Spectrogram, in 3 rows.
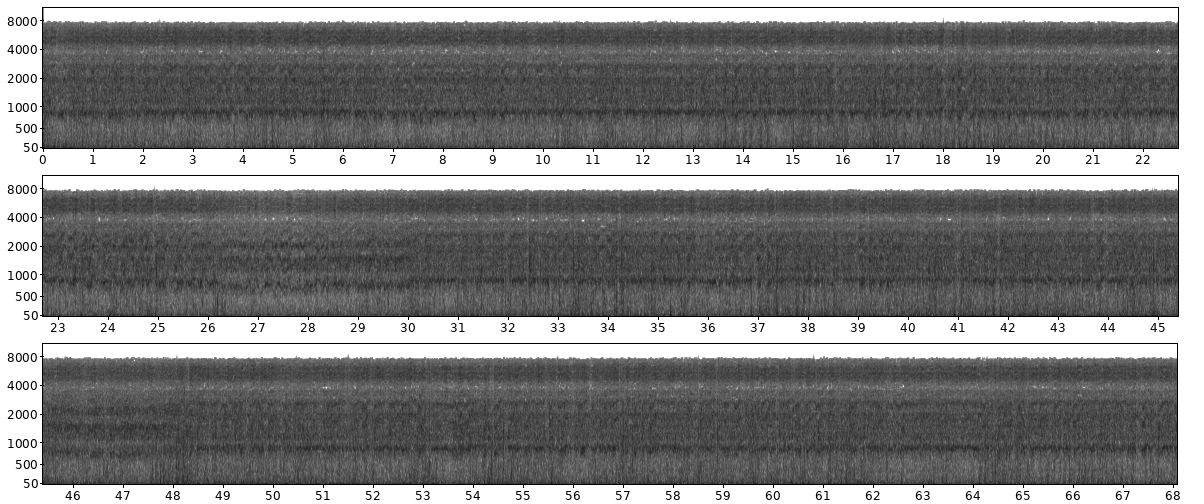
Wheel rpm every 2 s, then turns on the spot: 230, 230, 240, 220, 220, 240, 230, 230, 230, 230, 220, 230, 220, 180, 190, 230, 230, 230, 230, 230, 240, 230, 230, 200, 230, 230, 230, 230, 230, 230, 230, 230, 230, 230.
none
